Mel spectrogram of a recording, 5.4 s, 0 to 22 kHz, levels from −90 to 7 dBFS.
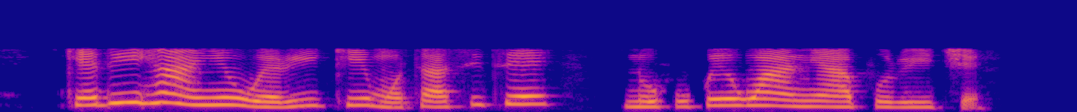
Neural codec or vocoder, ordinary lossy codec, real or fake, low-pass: none; none; real; 3.6 kHz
